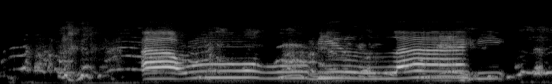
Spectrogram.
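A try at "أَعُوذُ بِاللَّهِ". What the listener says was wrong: Nah, itu sudah lebih baik ya, tapi hati-hati huruf dalnya tidak tebal ya. Zu, bukan zu, tidak ditekan zu. Ujung lidahnya itu kuncinya begini. Ujung lidahnya itu tidak ditekan ke ujung gigi seri atas, hanya menyentuh saja.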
